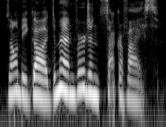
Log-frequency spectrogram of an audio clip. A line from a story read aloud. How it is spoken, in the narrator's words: growled Jimmy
